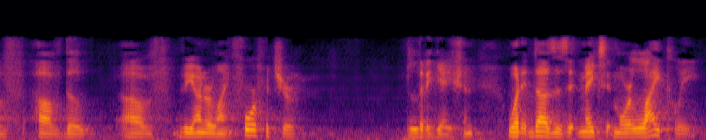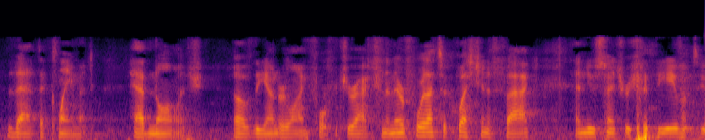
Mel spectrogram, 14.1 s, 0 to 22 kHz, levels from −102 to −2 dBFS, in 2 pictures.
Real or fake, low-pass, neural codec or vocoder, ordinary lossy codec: fake; 7.2 kHz; codec, 24 kHz, 1.2 kbps, DualCodec; AAC, 48 kbps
